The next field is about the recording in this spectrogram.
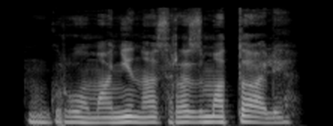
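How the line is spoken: Wheezing. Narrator (Russian): просипел Шарх

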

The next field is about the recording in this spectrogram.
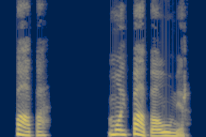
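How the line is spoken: Barely controlled mumble. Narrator (Russian): Пробормотала она, едва контролируя свой голос

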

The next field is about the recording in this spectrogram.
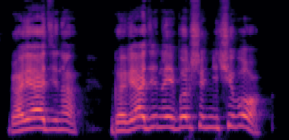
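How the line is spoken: Many voices shouting. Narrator (Russian): закричали сразу несколько мужиков и баб

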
